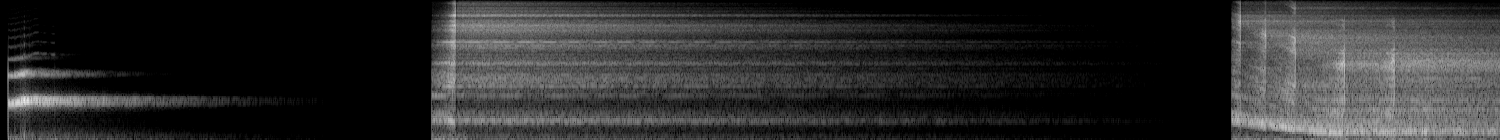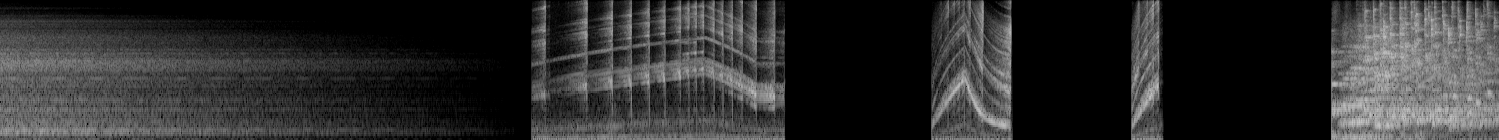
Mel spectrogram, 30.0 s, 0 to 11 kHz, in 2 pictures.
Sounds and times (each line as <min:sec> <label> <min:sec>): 0:28.4 metaltextures 0:29.9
